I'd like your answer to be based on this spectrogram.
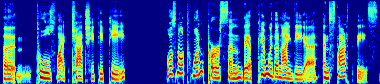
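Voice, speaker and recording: A woman's voice: on the low side, sing-song, takes it slowly, no room sound, studio quality. A middle-aged woman from Portugal with a Portuguese accent, explaining her ideas thoughtfully as an interview guest. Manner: thoughtful, explanatory, occasional restarts. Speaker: keynote speaker, guest. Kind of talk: interview answer.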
